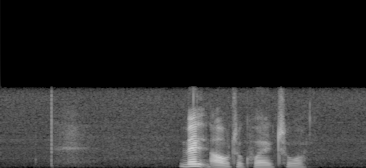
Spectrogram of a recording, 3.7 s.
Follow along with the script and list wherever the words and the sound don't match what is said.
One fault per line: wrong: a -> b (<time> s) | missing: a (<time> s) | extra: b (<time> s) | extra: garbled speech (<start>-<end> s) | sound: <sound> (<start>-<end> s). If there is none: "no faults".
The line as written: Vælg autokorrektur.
no faults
